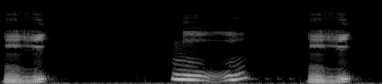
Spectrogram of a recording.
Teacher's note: You got to jump right back up to the middle of your voice vocal range.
